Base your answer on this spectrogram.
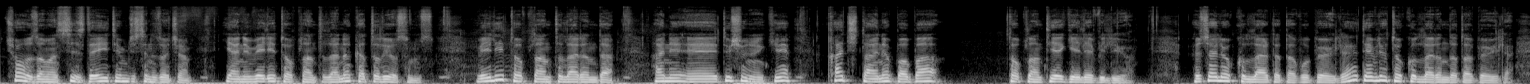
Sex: male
